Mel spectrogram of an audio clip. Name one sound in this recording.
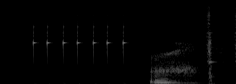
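A game's score counter ticks quickly in a row with short electronic beeps.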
